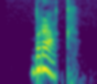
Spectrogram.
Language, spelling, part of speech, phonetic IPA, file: Russian, брак, noun, [brak], Ru-брак.ogg
- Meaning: 1. marriage, matrimony 2. flaw, defect 3. defective goods, waste, spoilage, rejects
